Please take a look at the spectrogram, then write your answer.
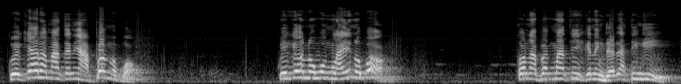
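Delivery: hammed-up Javanese husband complaining about salty soup; husband scolding. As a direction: grumble at the wife over the salty soup.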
